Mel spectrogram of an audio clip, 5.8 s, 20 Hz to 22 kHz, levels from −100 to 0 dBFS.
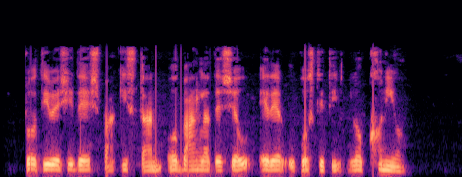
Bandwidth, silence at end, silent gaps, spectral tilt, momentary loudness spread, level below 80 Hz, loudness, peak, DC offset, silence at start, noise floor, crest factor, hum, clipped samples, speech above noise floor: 7.6 kHz; 0.75 s; none; -5 dB/octave; 8 LU; -52 dBFS; -17 LUFS; -2 dBFS; under 0.1%; 0.35 s; -82 dBFS; 16 dB; none; under 0.1%; 66 dB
